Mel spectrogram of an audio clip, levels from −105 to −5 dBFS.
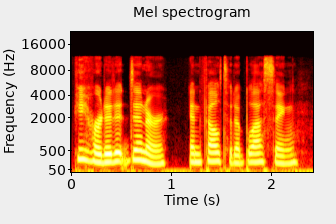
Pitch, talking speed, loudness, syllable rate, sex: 210 Hz, 245 wpm, -15 LUFS, 5.9 syllables/s, female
